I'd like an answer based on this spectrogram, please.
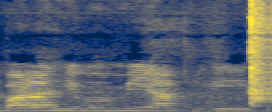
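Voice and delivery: ordinary delivery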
